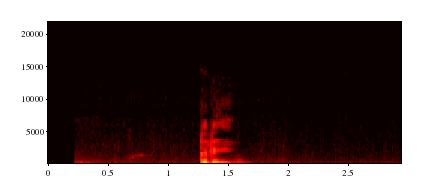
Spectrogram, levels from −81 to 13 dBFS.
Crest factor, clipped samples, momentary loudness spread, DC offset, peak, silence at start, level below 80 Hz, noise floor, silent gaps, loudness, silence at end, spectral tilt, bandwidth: 26 dB; under 0.1%; 27 LU; under 0.1%; -12 dBFS; 1.25 s; -58 dBFS; -66 dBFS; none; -33 LUFS; 1.3 s; -6.5 dB/octave; 16 kHz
